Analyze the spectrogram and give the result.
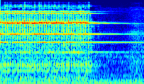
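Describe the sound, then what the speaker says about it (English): A mobile phone rings with a bright electronic ringtone of steady sustained tones, loud and alone, cutting off partway through and leaving quieter background noise. "or whatever your phone sounds like when it's ringing"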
